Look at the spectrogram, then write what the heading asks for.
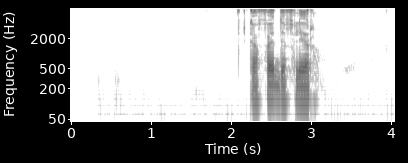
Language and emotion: Russian, neutral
